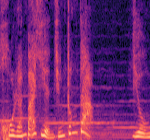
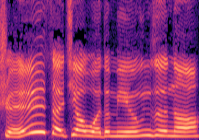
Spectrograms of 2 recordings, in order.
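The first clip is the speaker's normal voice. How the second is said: deep low voice, louder; 5 dB louder than usual. Narrator reading a voice from the sky that startles two forest characters, deep low voice. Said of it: "空中传来了一个很低沉的声音".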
